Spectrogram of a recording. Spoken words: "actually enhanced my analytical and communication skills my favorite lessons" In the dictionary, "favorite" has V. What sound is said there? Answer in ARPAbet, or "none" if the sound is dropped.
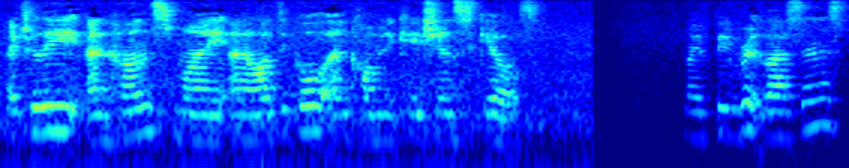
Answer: V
